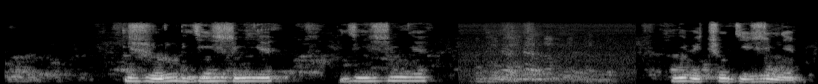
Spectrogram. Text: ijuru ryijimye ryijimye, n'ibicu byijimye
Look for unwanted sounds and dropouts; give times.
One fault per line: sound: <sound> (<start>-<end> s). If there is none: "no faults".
sound: laugh (4.7-6.2 s)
